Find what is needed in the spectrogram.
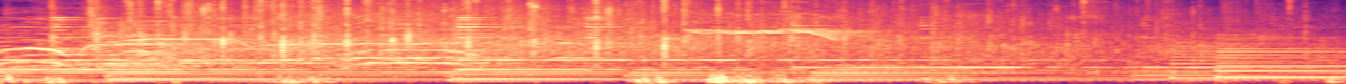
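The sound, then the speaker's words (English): A church audience breaks into a loud, sustained round of applause as offering baskets are about to be passed, dense clapping throughout with scattered whoops and voices, while steady musical tones hold underneath. “we're going to pass the baskets and practice generosity together, everyone just gives like a absolutely ridiculous like round of applause.”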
